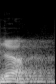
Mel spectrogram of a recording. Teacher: र में कंपन भी हो रहा है और लुढ़कते हुए निकल रहा है जैसे लगता है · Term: प्रकंपित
